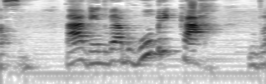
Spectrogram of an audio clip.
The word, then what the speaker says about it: rubrica: Eu, sinceramente, não entendo até hoje porque as pessoas falam rúbrica se é rubrica. A sílaba tônica, a sílaba forte, é o bri, nunca foi o ru. Então seria rubrica e não rúbrica.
